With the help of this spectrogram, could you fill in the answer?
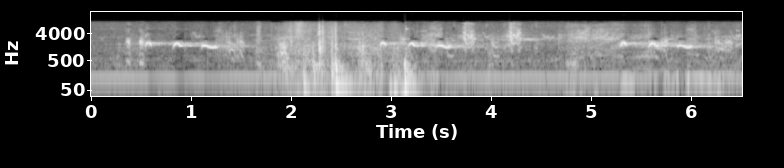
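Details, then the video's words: A red-chested cuckoo calls at a sunrise safari drive on 29 October 2016, early morning, perched atop a knobthorn tree; three-note whistled phrases falling in pitch, repeated every two to three seconds, over a steady engine hum and rustling. "It's a red-chested cuckoo you can hear going, "Bit my fro.""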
